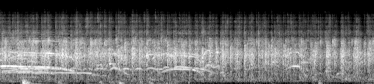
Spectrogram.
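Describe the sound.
An audience applauds steadily, a dense wash of many hands clapping at a fairly loud, even level, with a few voices calling and whooping over it.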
